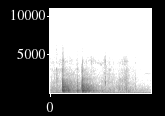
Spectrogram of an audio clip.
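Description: A rifle being handled on a wooden bench: two soft knocks early on, then faint handling noise that dies away.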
